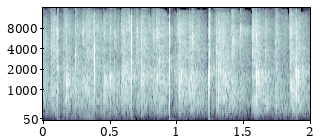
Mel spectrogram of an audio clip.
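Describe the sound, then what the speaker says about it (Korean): Attendees at an alumni association committee meeting clap in a loose, uneven burst, with sparse individual claps rather than a full roar, heard fairly close in a room. "이 자리를 빌어서 왼쪽 박수 한번 해주시고"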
